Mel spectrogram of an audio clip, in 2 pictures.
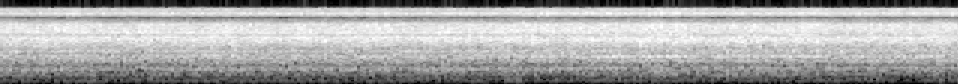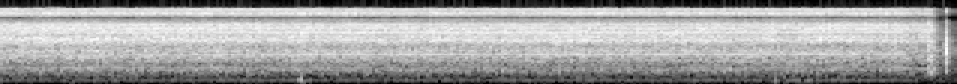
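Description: A power drill whines steadily as it bores a shallow hole about a quarter inch into PVC, a continuous high-pitched tone close by that cuts off abruptly at the end.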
